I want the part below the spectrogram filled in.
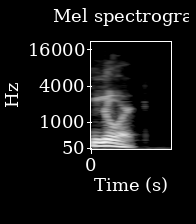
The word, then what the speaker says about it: Newark: It's Newark, but Newark. We don't pronounce it that way. It's Cork without the C, put an N. It's Newark.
